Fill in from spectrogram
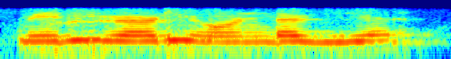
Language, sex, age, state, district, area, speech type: Urdu, male, 18-30, Delhi, East Delhi, urban, conversation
